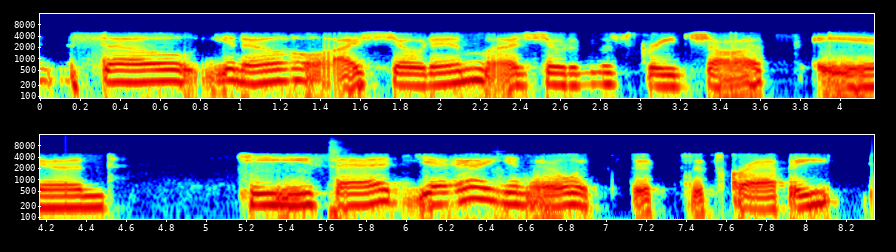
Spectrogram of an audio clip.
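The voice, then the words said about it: Hoarse voice. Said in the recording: “A lot of yelling, as you can tell. I'm a little hoarse today.”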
